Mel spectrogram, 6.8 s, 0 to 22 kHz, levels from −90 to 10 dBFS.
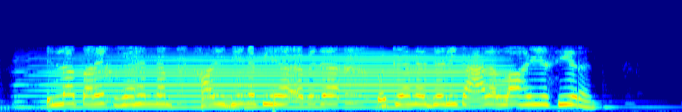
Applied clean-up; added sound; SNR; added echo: none; Bowed string instrument; 7 dB; none.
